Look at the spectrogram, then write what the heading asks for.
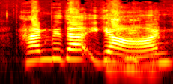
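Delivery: put-on British accent. Retelling own words while helping a niece tie a quilt: put-on british accent. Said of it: "talk with a Briti-, British accent".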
